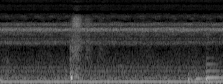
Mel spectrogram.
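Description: Instrumental background music in a lull between plucked guitar phrases: a steady hum and hiss with one brief swish about a second and a half in.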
